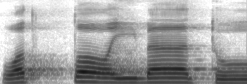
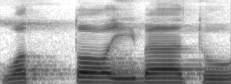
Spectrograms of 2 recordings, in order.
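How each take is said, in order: Both takes have the same delivery.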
